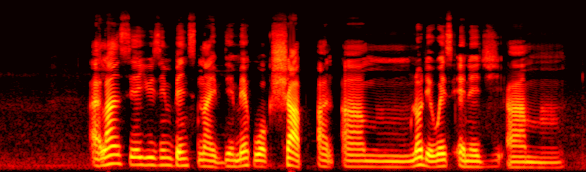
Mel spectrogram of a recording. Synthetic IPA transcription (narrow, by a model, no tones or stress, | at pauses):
ʔaɪlãnsejuzĩnbɛ̃ntnaɪfdemekwɔkʃap̚ãnʌmnodewɛsɛnɛd͡ʒiam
